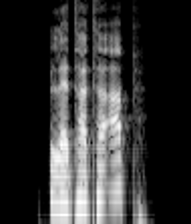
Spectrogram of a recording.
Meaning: inflection of abblättern: 1. first/third-person singular preterite 2. first/third-person singular subjunctive II
- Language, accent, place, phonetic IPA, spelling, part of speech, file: German, Germany, Berlin, [ˌblɛtɐtə ˈap], blätterte ab, verb, De-blätterte ab.ogg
